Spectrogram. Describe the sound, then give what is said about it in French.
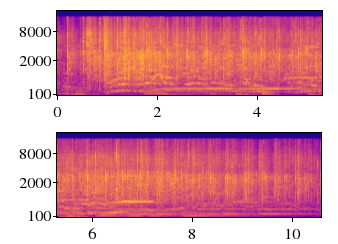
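An audience at a church gathering applauds and cheers to honour the women, with sustained, dense clapping under voices that call out and talk throughout. “Il faut acclamer les femmes”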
